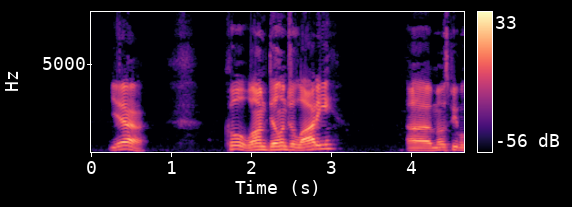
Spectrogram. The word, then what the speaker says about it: Gigliotti: Well, I'm Dylan Gigliotti. Most people call me Dylan Gigliotti, but it's actually pronounced gelati, like the ice cream.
